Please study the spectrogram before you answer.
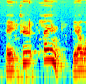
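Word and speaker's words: DATETIME: 되고요이 녀석의 데이터 타입으로는 데이트 타임이라고 하는 녀석을 쓸 거예요 발음에 주의를 해주세요 데이터 타입으로 데이터 아 데이터 타입으로 데이트 타임을 쓰겠다 이렇게 자 그럼이 녀석도 위치가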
